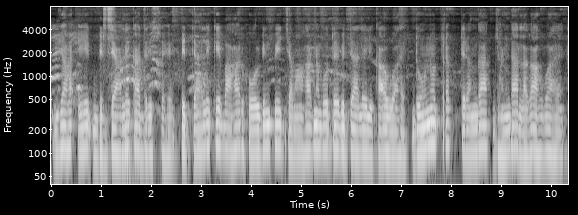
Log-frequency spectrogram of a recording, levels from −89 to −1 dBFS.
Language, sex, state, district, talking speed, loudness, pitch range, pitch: Hindi, male, Jharkhand, Sahebganj, 140 wpm, -18 LUFS, 100-115 Hz, 105 Hz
